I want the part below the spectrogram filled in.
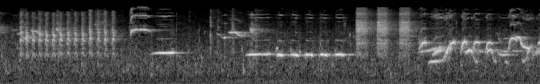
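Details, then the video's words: White-rumped shama song for training other birds: a buzzy rattling burst, a long level whistle, harsh noisy notes, then a rapid twittering phrase. "Kicauan Murai Batu yang Menggoda Telinga"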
